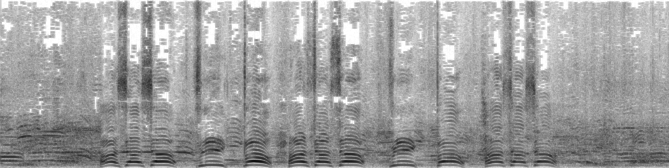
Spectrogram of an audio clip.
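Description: A crowd chants loudly in rhythm.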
